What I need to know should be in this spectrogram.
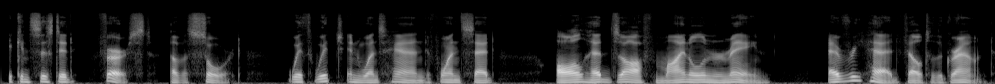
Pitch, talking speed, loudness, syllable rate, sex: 100 Hz, 155 wpm, -20 LUFS, 4.5 syllables/s, male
